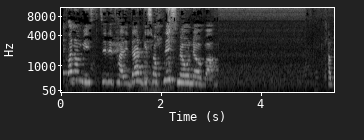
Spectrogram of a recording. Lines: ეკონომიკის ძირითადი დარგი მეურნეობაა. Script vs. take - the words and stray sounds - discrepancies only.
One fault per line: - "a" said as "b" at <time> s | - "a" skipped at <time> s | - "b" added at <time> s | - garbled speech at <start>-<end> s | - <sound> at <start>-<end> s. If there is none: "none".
- "სოფლის" added at 1.8 s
